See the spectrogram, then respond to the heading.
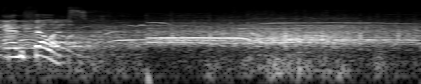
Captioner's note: crowd cheering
